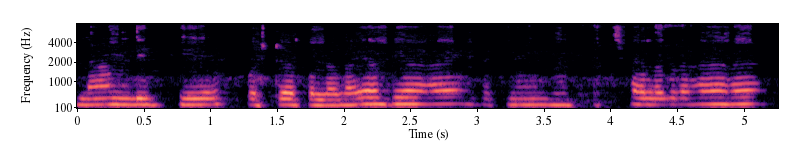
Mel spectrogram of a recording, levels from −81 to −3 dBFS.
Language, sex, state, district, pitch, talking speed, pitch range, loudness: Hindi, female, Bihar, Purnia, 210 Hz, 170 wpm, 205-225 Hz, -28 LUFS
